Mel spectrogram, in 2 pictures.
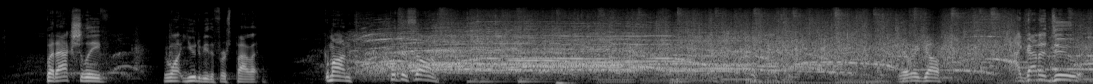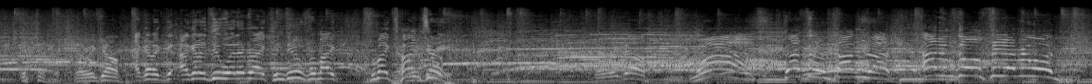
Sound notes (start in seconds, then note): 5.1 cheers and applause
